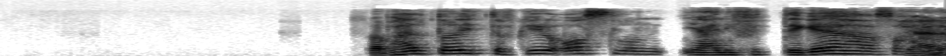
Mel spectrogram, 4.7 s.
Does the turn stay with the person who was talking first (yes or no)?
no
